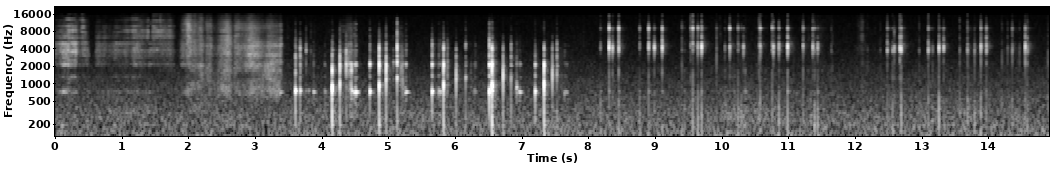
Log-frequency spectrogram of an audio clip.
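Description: Long nails scratch and tap a small glass jar with a metal screw lid and some small items inside, working over both the glass and the lid. The first few seconds are a steady, bright scratching hiss, followed by a run of quick, sharp, high-pitched clicks and taps that die away almost instantly.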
